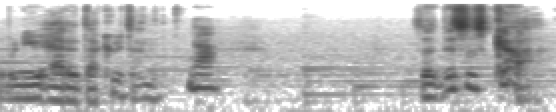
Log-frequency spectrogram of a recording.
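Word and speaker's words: が: Ga. So this is ga. You pronounce it as ga. It's like ah.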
